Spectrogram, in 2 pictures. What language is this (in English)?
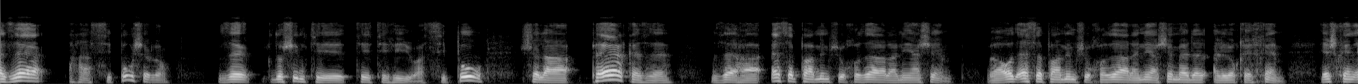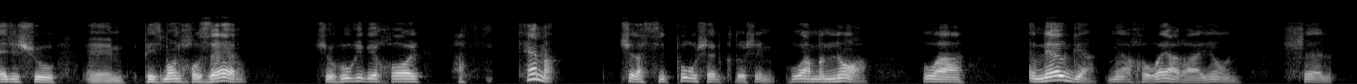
Hebrew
